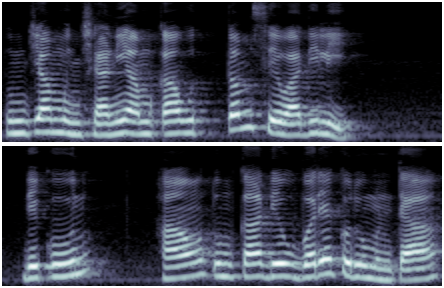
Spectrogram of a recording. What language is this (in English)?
Konkani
